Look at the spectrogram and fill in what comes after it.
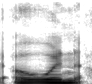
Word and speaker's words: Eowyn: It is called The Snow Child by Owen Ivey. And Owen is spelled E-O-W-Y-N.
